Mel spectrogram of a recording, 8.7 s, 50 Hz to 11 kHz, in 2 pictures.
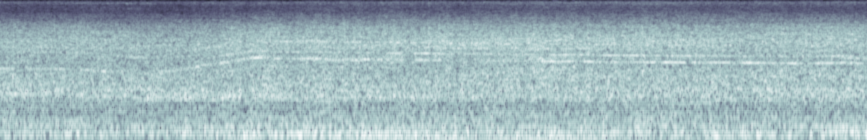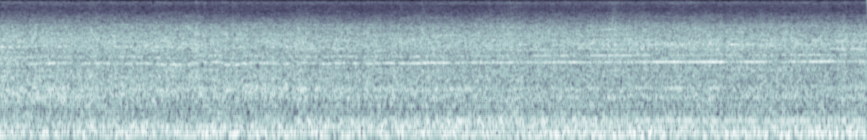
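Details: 2007 MAN Lion's Classic city bus, MAN E2876 LUH03 EEV CNG engine, Voith DIWA 864.3 4-speed automatic, while moving: heavy drive roar with a faint thin tone above it; noisy rear differential whine.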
